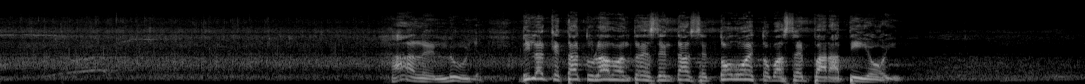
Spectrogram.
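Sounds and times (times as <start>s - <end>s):
audience applause: 0.0s - 6.3s
speech: 3.9s - 9.1s.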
